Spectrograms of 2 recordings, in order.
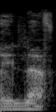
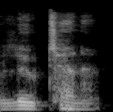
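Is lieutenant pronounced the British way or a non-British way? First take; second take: British; non-British. First: It is pronounced the British way. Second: It is pronounced the non-British way. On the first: "in the United Kingdom, we say lieutenant" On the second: "instead of saying lieutenant"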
